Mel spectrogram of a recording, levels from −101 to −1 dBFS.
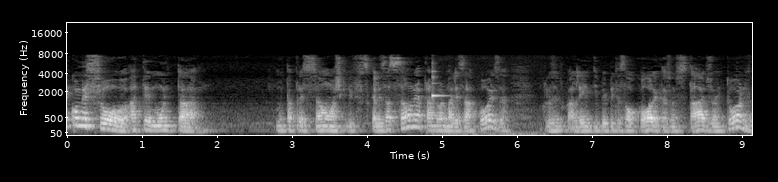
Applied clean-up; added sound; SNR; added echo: none; Marimba, xylophone; 8 dB; reverberation time 0.3 s.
